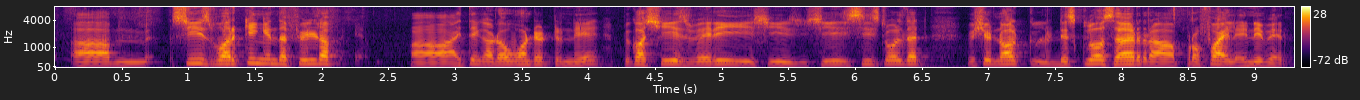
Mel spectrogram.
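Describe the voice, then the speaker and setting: Speaking English with a Kannada Indian accent, a man represents a science organisation and informally presents its activities. His voice sits high with a clean tone, and his delivery halts, self-corrects and repeats itself.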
